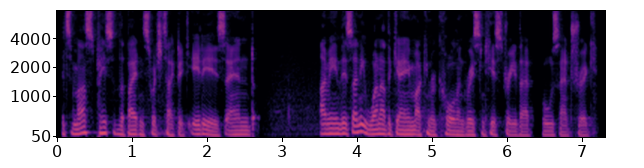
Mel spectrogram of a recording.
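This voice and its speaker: Deep-voiced but fairly bright in tone, the streamer talks a little fast. He's a man whose first language is Russian, idly narrating his gameplay with music playing underneath.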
